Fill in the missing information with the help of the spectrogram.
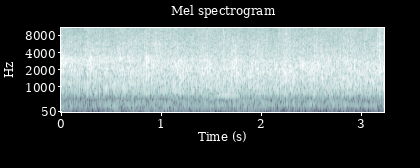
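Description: A church audience applauds to the Lord for a pastor, with steady, dense clapping that holds an even level throughout, many hands blending into a continuous crackling wash with no voices standing out.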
